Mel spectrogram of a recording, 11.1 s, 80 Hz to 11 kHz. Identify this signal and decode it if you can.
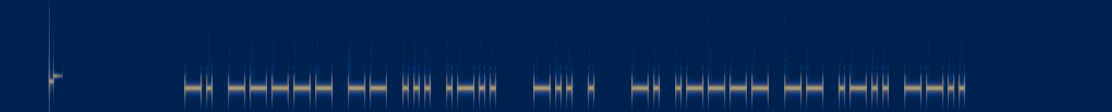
Morse code, heard as a keyed tone, about 21 wpm, 700 Hz. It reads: N0MSL DE N1MLZ
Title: USA Callsign DE Callsign - 5 Characters - 22wpm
